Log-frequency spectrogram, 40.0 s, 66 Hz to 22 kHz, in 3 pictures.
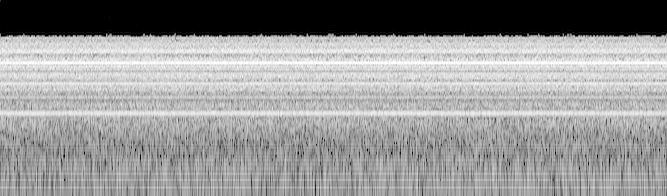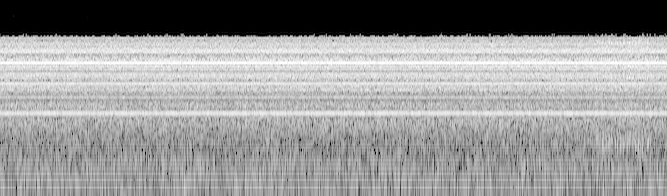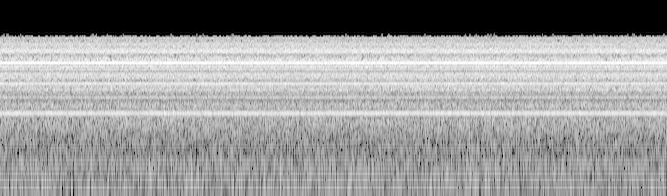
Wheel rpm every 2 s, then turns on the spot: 0, 0, 0, 0, 0, 0, 0, 0, 0, 0, 0, 0, 0, 0, 0, 0, 0, 0, 0, 0.
none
